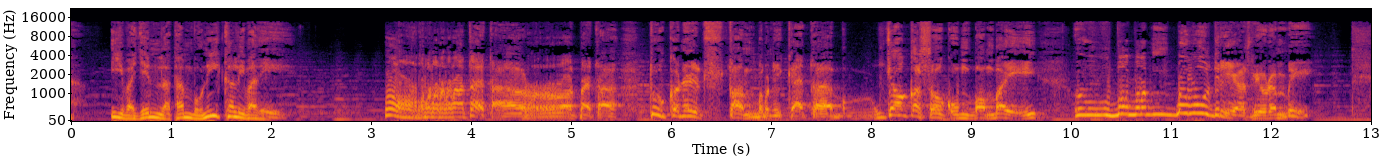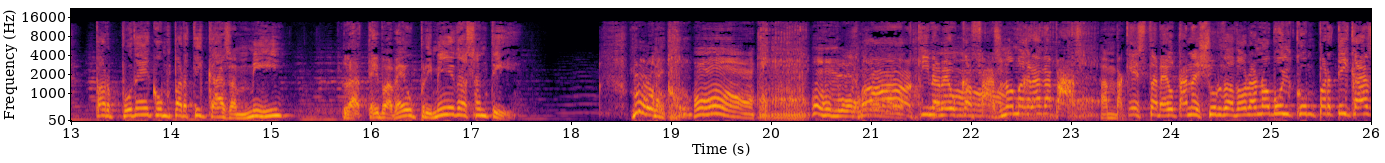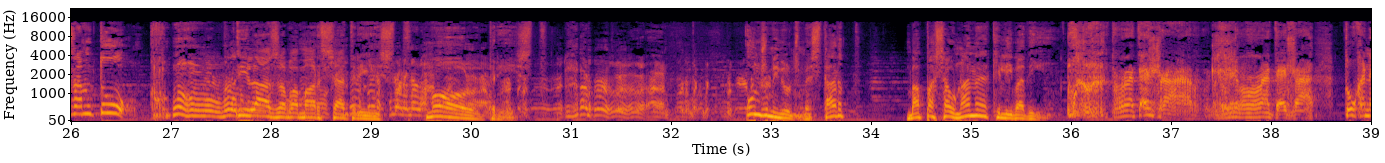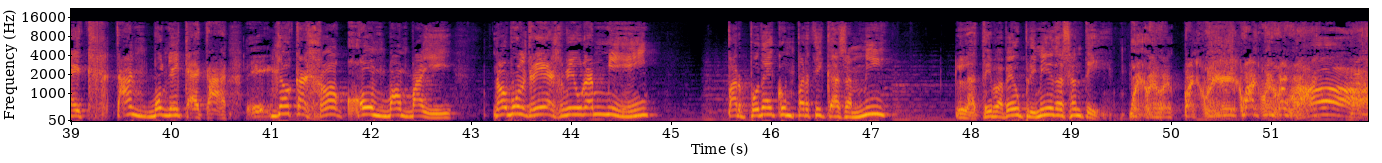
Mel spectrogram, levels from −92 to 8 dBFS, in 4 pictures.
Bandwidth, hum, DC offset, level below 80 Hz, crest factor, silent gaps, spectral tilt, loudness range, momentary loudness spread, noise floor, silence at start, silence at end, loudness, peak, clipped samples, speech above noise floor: 14 kHz; none; under 0.1%; -44 dBFS; 12 dB; none; -5 dB/octave; 2 LU; 9 LU; -51 dBFS; 0 s; 0 s; -17 LUFS; -4 dBFS; under 0.1%; 35 dB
